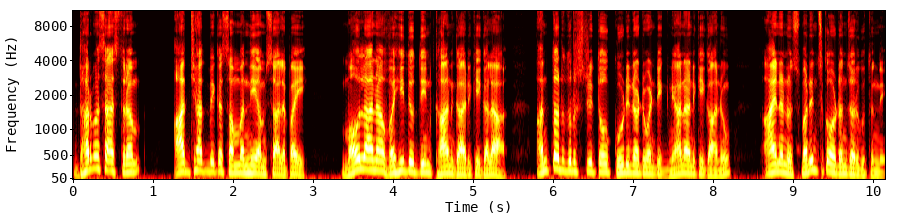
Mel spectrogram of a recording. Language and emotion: Telugu, neutral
